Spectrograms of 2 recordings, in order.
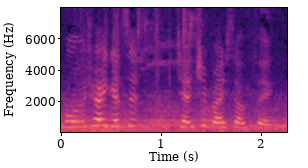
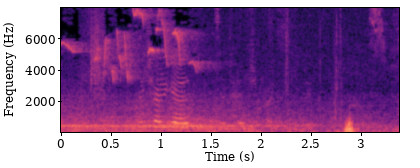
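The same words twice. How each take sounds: First: Said in the usual way. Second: Breathy hushed whisper. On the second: Real, not acted. To Mom, a hushed whisper near the cat. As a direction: hush it so the cat stays. Repeats it hushed after "stop.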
